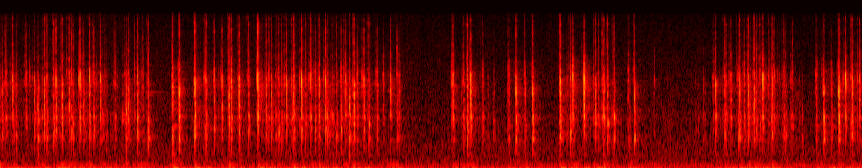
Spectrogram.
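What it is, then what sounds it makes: Plastic mechanical keyboard being typed on. Both hands type with their fingertips on a COX Dauntless full-size mechanical keyboard with plastic keycaps and Cherry MX Brown switches. The result is rapid, bright, short keystroke clacks in bursts, with brief lulls around four and seven seconds over a faint low hum.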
